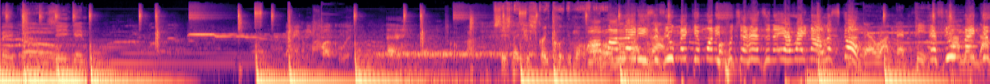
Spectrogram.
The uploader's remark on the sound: WE BACK OUTSIDE DANCEHALL HIP HOP & SOCA XXXPLOSION AT CALLALOO CAFE BAR &GRILL CLEVELAND OHIO.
